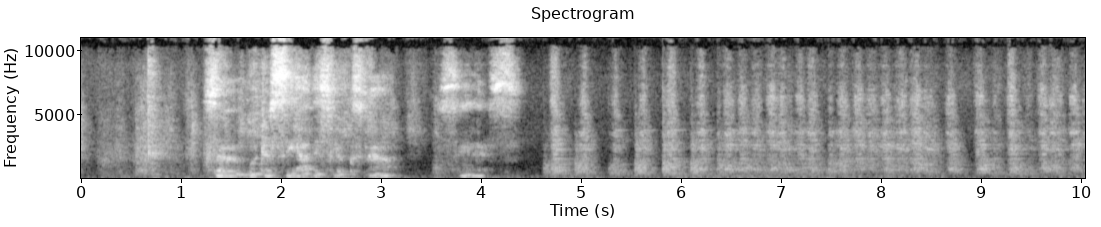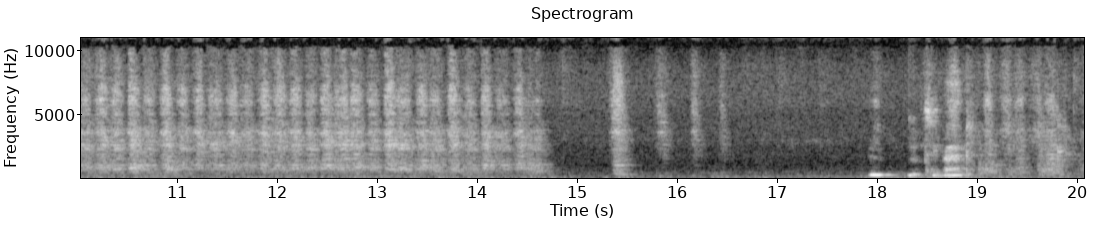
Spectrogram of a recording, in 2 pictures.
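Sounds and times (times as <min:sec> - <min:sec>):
pencil scratching on paper: 0:01.2 - 0:03.8, 0:04.6 - 0:16.3, 0:18.9 - 0:20.0.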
